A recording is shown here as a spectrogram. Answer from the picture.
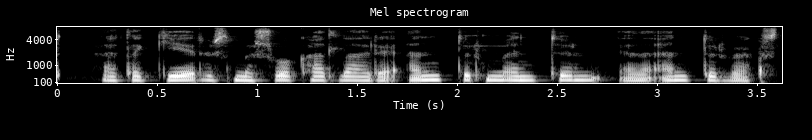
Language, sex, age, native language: Icelandic, female, 40-49, Icelandic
